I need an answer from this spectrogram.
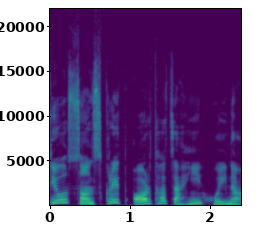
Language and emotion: Nepali, neutral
